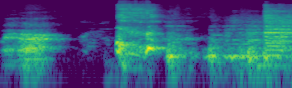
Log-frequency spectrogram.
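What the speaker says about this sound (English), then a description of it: "Why are you coughing so much?" A few harsh coughs come in quick bursts, close by, with short breaths between them and no talking.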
